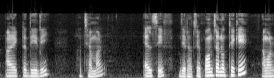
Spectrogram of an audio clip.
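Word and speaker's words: elif: এলসফ মানে হচ্ছে এস এইযে এলসফ মানে হচ্ছে যদি ওকে এটা হচ্ছে অথবা যদি মানে হচ্ছে মানে অনেকে এলে বলে তোকে এটা হচ্ছে মূলত উচ্চারণ হচ্ছে এলসফ যেটা হচ্ছে এলস মানে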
